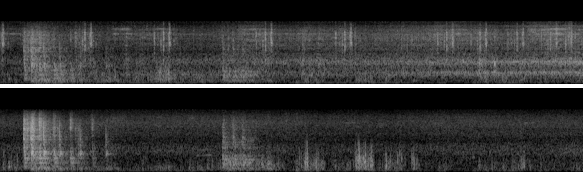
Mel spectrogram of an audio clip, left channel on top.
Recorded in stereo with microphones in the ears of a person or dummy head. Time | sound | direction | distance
0.2 | a door slam | 35° right (ahead or behind) | 1.4 m
2.2 | a gunshot | 25° right (ahead or behind) | 2 m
